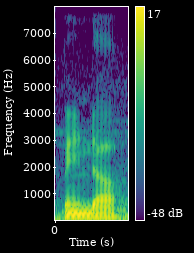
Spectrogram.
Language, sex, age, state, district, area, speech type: Gujarati, male, 18-30, Gujarat, Ahmedabad, urban, spontaneous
